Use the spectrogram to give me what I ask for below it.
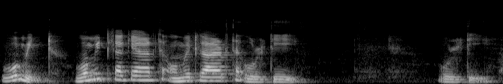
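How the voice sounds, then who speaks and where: A man teaching English words in a slow lesson, spelling each word out letter by letter and repeating it. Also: a little high, big pitch swings, lo-fi sound.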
